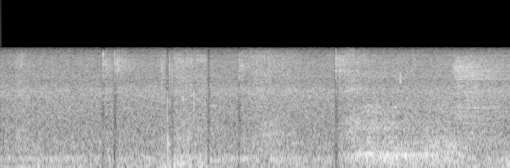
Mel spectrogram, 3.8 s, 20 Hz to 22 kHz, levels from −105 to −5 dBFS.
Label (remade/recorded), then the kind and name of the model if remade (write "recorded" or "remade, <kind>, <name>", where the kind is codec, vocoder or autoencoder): remade, vocoder, BigVGAN v2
